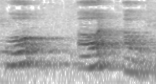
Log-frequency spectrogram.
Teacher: इन दोनों वर्णों को हम उच्चारण देंगे तो कंठ की भी सहायता लेनी पड़ती है और ओष्ठ की सहायता लेनी पड़ती है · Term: कंठ ओष्ठ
